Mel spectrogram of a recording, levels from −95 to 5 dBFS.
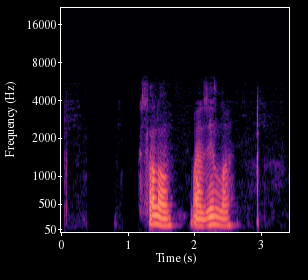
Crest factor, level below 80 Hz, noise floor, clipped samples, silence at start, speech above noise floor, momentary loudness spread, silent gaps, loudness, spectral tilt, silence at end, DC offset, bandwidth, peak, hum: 22 dB; -64 dBFS; -44 dBFS; under 0.1%; 1.25 s; 24 dB; 24 LU; none; -21 LUFS; -11.5 dB/octave; 0.85 s; under 0.1%; 5.8 kHz; -2 dBFS; none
